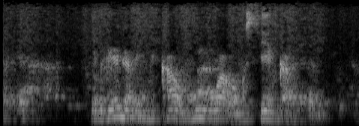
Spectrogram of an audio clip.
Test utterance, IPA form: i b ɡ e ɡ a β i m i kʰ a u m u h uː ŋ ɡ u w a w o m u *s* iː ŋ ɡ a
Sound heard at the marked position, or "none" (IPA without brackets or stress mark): s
